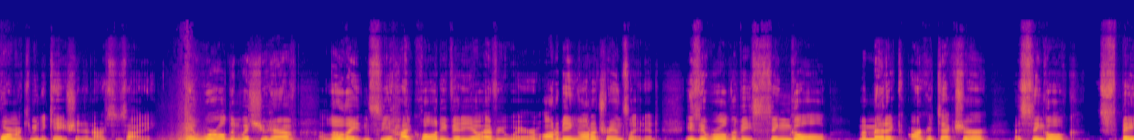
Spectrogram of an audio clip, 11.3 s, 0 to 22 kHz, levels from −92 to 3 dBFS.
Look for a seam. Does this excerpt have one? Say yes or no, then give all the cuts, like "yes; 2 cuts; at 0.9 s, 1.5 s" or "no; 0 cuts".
yes; 2 cuts; at 1.8 s, 3.2 s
